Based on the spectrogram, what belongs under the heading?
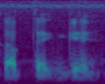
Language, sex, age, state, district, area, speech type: Santali, male, 30-45, West Bengal, Bankura, rural, spontaneous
